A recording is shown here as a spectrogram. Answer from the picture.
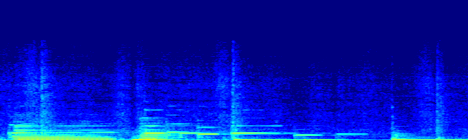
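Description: Background music: keyboard notes over a bass line, changing note about every half second.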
